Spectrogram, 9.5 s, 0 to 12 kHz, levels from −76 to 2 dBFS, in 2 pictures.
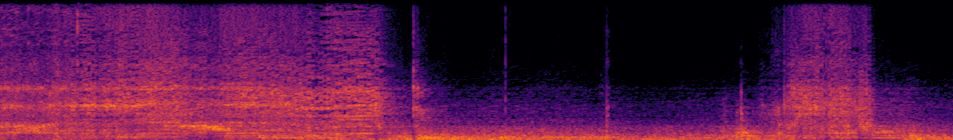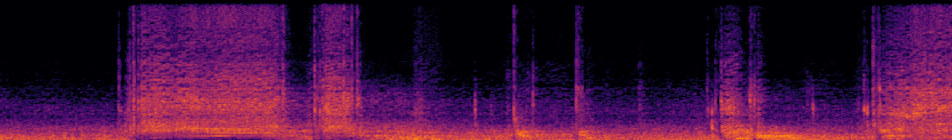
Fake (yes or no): yes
